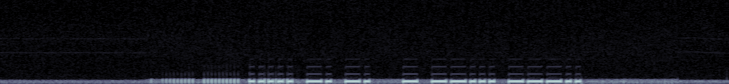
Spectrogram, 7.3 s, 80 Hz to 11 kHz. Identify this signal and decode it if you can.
Morse code, heard as a keyed tone, about 25 wpm, 2400 Hz. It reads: 5NN T78
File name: CW / kt5j wpx cw-op-k5pi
